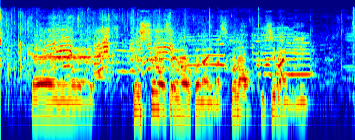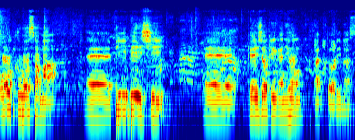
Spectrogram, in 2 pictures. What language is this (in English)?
Japanese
